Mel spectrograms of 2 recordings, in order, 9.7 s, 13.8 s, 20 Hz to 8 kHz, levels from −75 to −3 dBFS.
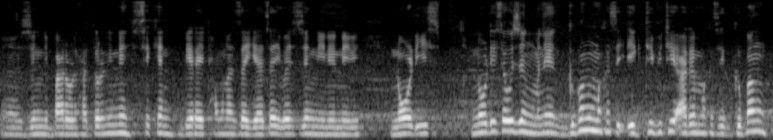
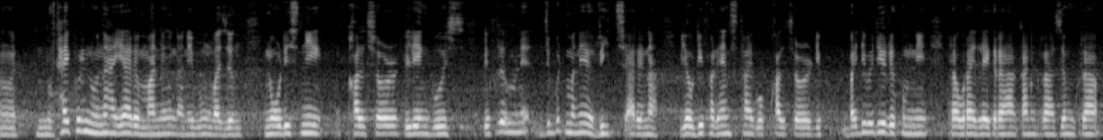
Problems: background sounds at intervals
